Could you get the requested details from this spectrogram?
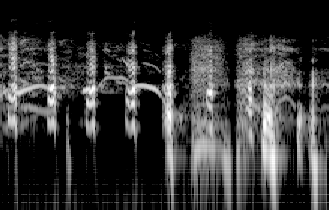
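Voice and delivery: rising high giggle. Real, not acted. Laughs at own joke.

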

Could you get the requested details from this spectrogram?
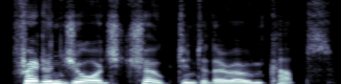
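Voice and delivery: ordinary delivery, nothing marked

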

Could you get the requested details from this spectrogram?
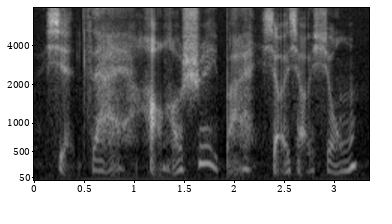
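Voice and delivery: low, soft goodnight whisper; soothing whisper. Acted. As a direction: lull a child to sleep. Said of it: "接着". (温柔的晚安低语)

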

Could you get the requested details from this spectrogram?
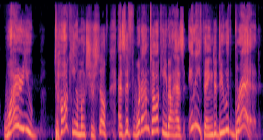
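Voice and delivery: high, incredulous, pushing the question; a mock exasperated teacher; exasperated disbelief. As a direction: voice Jesus baffled at his disciples. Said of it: "he's basically like".

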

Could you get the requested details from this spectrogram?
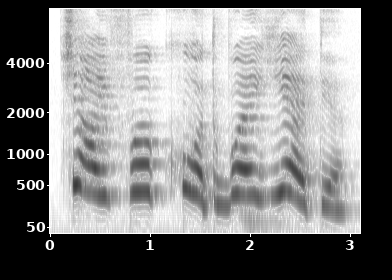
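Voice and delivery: high, loud, slow cry of dismay; aunt sees the jug smashed, high and loud; shocked aunt. A narrator's reading. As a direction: gasp it out in horror.

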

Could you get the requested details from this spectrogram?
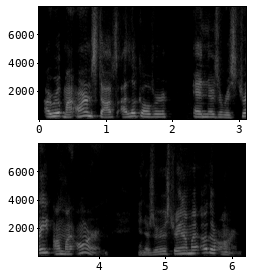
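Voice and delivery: ordinary delivery, nothing marked

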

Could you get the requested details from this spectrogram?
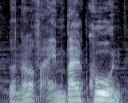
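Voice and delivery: plain reading voice

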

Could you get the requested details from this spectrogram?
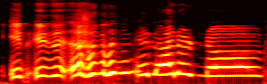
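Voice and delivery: real flustered laugh through the words; laughing nervously about her own accent. Real, not acted. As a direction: giggle it out, a little embarrassed.

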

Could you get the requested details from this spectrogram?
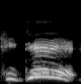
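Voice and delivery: high, thrilled celebration; excited cheer. Retold or imitated. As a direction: cheer like the hit just landed. Celebrating the home run.

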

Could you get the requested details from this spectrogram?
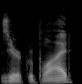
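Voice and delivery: usual speaking voice

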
